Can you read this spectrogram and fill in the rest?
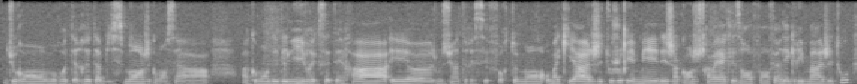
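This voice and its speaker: A woman's voice: fairly low pitch, flat delivery, moderate pace, a little mellow, slight background noise. A woman, chatting to camera as a beauty vlogger, full of fillers and restarts. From Belgium. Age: 20s. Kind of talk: casual talk to camera. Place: apartment at home.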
